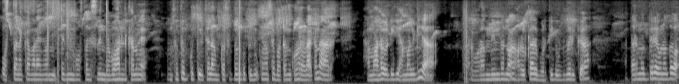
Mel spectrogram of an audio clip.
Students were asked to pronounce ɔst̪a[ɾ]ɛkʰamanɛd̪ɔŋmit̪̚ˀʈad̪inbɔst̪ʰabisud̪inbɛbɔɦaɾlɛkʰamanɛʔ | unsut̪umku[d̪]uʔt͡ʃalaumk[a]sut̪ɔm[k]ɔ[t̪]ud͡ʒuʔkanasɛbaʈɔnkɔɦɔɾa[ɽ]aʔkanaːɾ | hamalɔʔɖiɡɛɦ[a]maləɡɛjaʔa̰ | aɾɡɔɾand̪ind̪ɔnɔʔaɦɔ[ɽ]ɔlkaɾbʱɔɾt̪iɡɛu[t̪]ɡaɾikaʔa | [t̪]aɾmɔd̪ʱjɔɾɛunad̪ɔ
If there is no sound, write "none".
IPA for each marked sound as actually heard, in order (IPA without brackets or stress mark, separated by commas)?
l, t̪, a, k, t̪, ɽ, a, ɾ, d̪, t̪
